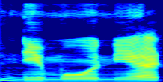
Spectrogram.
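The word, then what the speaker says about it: pneumonia: हमने देखा यहां पे निमोनिया ठीक है निमोनिया भी जो है आपका है यहां पे पी साइलेंट रहता है तो इसलिए आपका यहां पे पी स्टार्टिंग में रहेगा तो निमोनिया आपका होता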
